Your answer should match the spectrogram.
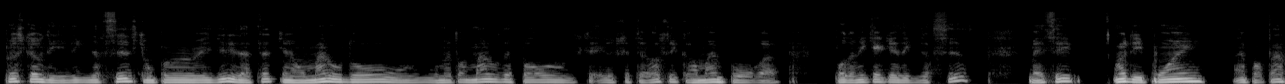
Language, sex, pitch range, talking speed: French, male, 100-120 Hz, 160 wpm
